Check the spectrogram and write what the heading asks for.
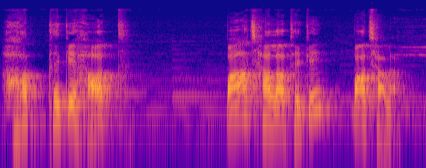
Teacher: অর্থাৎ দুটি ক্ষেত্রেই অল্প প্রাণ বর্ণ মহাপ্রাণ বর্ণরূপে উচ্চারিত হয়েছে। ধ্বনি পরিবর্তনের এই রীতিকেই বলে মহাপ্রাণী ভবন বা পিনায়ন।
